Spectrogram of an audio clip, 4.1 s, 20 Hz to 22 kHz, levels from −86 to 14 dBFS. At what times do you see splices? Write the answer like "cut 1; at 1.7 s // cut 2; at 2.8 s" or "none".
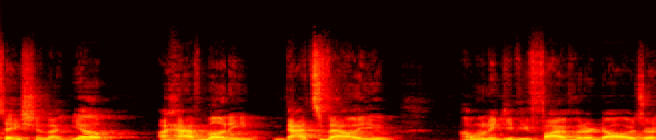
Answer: none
